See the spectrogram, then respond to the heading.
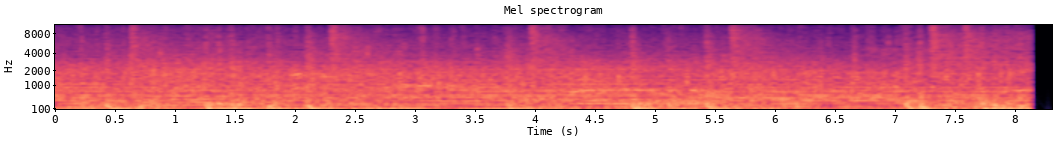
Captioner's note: applause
